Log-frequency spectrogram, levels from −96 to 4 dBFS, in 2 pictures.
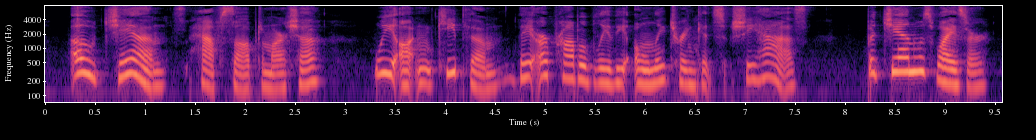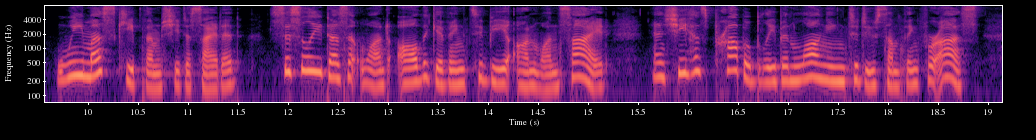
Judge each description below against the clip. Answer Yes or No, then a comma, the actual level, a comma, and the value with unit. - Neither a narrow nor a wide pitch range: No, wide, 6.8 semitones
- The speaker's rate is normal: Yes, average, 155 wpm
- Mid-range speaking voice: No, high, 200 Hz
